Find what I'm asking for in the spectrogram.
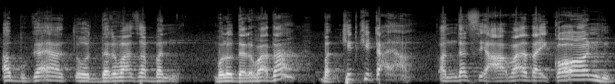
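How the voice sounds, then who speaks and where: A man's voice: fairly high pitch, creaky, a bit bright. A male preacher telling a moving story in an emotional, sing-song sermon style. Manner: impassioned, sing-song delivery with dramatic swings.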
